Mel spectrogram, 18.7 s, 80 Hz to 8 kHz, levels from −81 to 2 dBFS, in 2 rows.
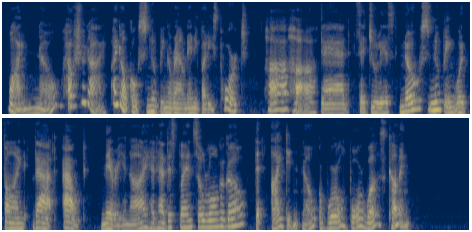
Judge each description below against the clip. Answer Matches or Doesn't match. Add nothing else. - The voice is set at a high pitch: Doesn't match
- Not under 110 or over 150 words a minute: Matches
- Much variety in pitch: Matches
